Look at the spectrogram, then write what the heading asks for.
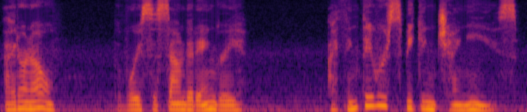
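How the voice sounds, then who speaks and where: An actress playing a blunt, plain-spoken young bar hostess in an English video game dub. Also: female voice, low voice, unhurried, darkish tone, a little hiss or hum. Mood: frank, uneasy.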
